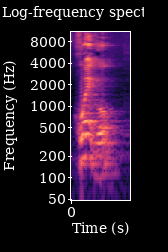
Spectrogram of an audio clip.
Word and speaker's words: juego: Just keep that throat sound strong like this. Juego, jirafa, jugo, Jorge.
